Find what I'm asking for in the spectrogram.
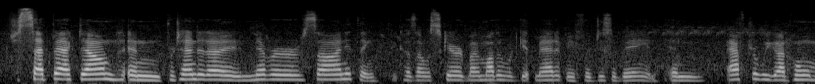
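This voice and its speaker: A woman's voice: mid-range voice, a little hiss or hum. A woman in her thirties, interviewed alongside her mother, recalling a childhood memory in a casual, chatty way. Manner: casual, chatty, with small laughs. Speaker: interviewee, daughter. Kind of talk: casual spoken recollection.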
